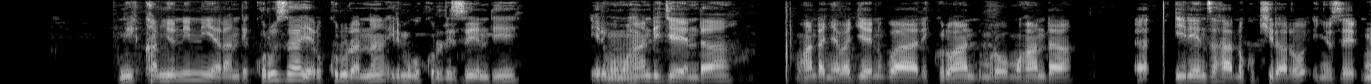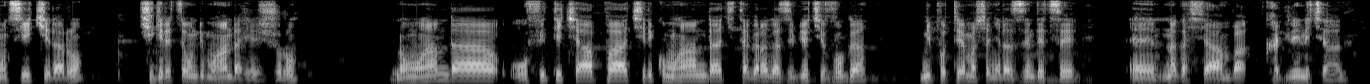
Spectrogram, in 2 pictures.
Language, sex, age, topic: Kinyarwanda, male, 25-35, government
